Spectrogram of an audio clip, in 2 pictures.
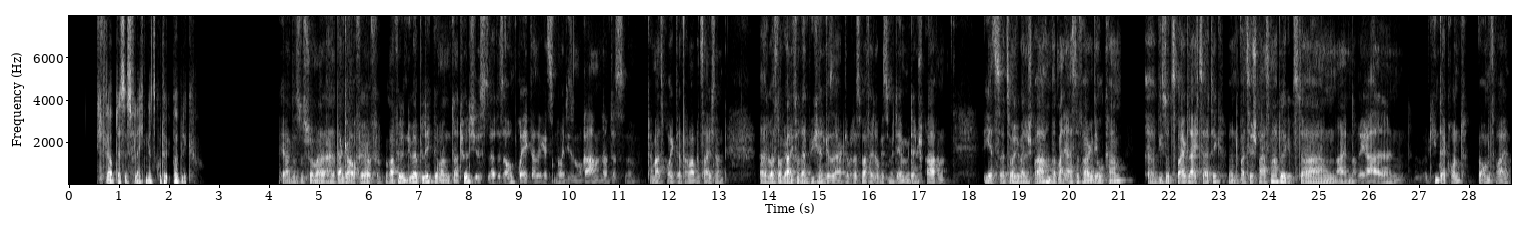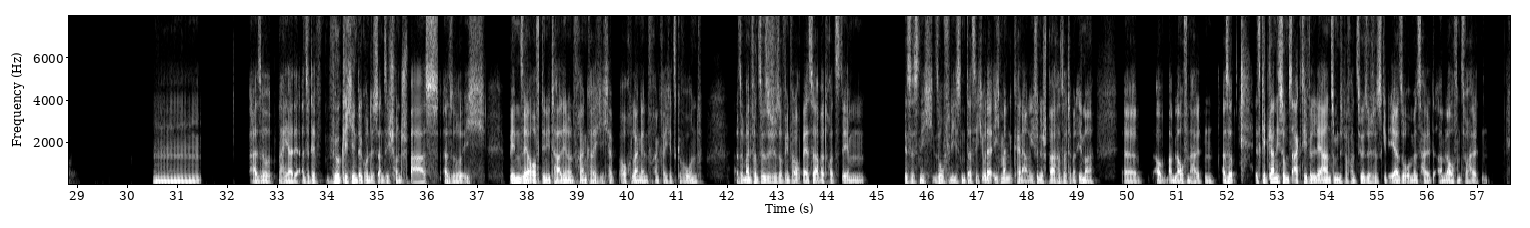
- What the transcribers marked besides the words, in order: drawn out: "Hm"
- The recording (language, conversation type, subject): German, advice, Wie kann ich zu Hause entspannen, wenn ich nicht abschalten kann?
